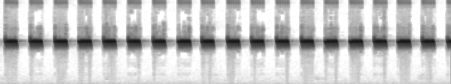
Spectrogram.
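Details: A male cricket calls through a summer evening with sharp, piercing chirps, evenly spaced at about four each second and all equally loud; no other sounds intrude.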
